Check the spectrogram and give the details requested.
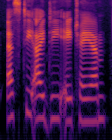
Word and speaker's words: Stidham: kid Stidham comes in I'm probably not pronouncing that right steed 'm s st idh a.m. it looks did ahem sit ahem did immersed at him let's say Stidham okay this kid comes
